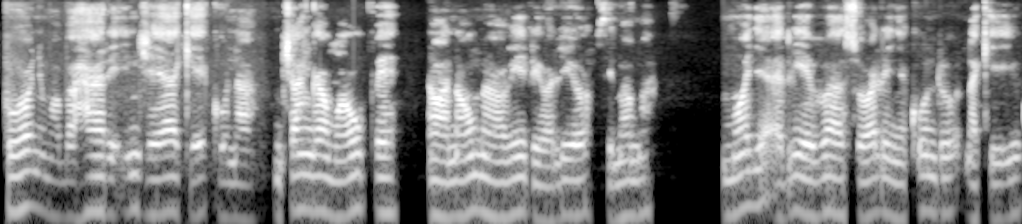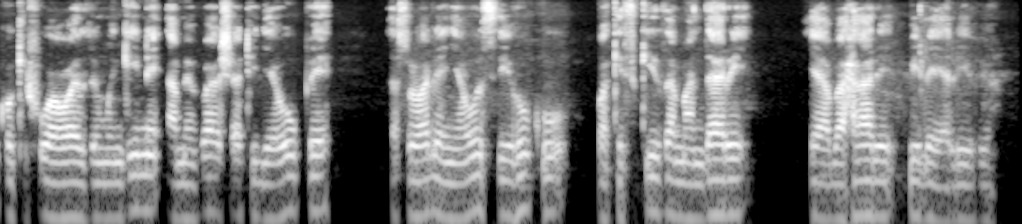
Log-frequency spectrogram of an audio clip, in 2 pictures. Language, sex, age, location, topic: Swahili, male, 18-24, Mombasa, government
